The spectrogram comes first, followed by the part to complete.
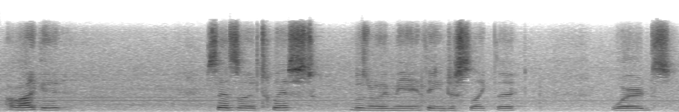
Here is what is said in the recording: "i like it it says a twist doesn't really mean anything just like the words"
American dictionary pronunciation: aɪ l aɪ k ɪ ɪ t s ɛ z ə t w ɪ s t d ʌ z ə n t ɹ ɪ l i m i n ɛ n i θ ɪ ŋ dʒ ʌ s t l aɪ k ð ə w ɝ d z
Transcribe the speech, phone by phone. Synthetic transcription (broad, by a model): aɪ l aɪ k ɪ ɪ t s ɛ z ə t w ɪ s t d ʌ z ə n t ɹ ɪ l i m i n ɛ n i θ ɪ ŋ dʒ ʌ s t l aɪ k ð ə w ɝ d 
